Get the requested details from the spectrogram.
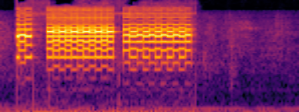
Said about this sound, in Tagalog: nag-ring ang akong cellphone.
